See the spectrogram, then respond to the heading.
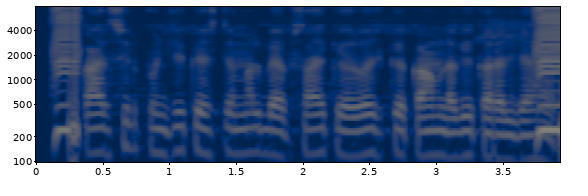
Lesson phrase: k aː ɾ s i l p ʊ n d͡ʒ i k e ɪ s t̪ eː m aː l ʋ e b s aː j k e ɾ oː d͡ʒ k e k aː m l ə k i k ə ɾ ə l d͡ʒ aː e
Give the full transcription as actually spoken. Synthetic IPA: k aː ɾ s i l p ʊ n d͡ʒ i k e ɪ s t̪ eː m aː l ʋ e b s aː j k e ɾ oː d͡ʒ k e k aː m l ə ɡ i k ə ɾ ə l d͡ʒ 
